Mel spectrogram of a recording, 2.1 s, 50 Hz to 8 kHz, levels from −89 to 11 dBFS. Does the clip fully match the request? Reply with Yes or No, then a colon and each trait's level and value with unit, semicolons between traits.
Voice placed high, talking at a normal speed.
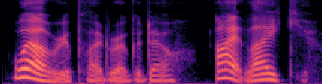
Yes: high, 210 Hz; average, 170 wpm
